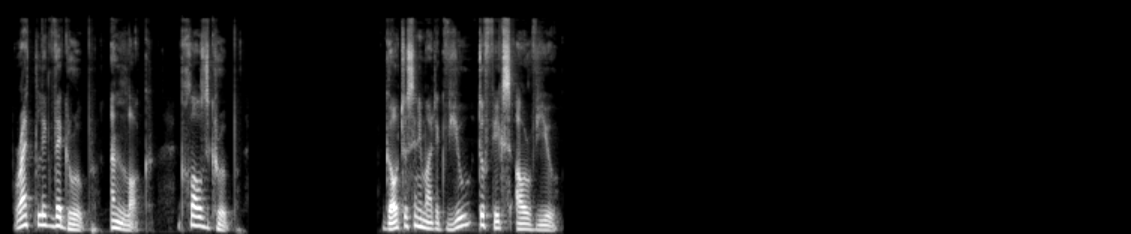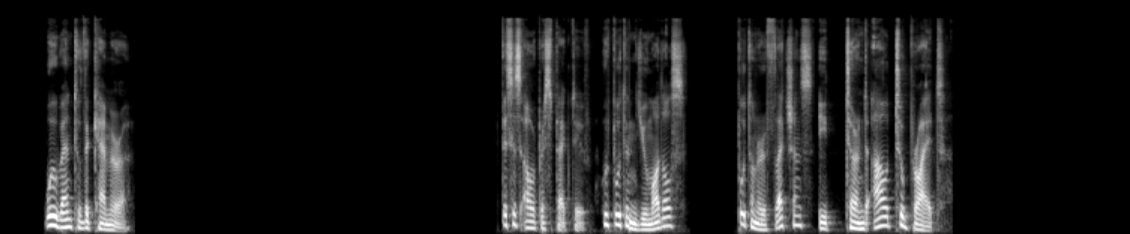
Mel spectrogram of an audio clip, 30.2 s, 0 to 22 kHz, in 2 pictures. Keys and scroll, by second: 4.9-6.7 typing, 18.2-23.6 typing, 20.3 alt+4.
